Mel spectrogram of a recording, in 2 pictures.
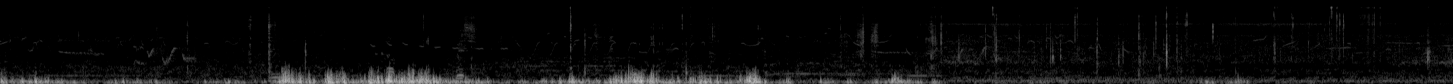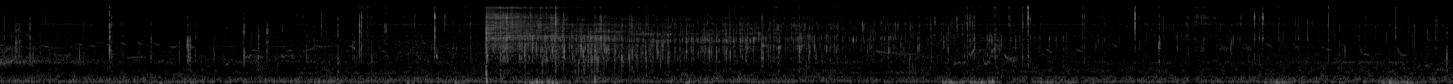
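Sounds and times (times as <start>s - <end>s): fish sizzling in oil: 9.4s - 29.0s.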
